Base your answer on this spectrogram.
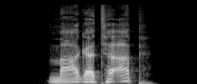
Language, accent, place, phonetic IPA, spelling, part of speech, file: German, Germany, Berlin, [ˌmaːɡɐtə ˈap], magerte ab, verb, De-magerte ab.ogg
- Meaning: inflection of abmagern: 1. first/third-person singular preterite 2. first/third-person singular subjunctive II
